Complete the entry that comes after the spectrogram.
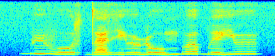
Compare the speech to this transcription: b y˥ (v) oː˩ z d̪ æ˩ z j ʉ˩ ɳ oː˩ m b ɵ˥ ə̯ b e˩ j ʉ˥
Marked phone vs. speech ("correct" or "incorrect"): correct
